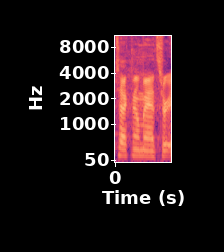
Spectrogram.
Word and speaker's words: Technomancer: The Technomancer, right? It rhymes with my favorite book, Necromancers, or Neuromancer, Technomancer.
